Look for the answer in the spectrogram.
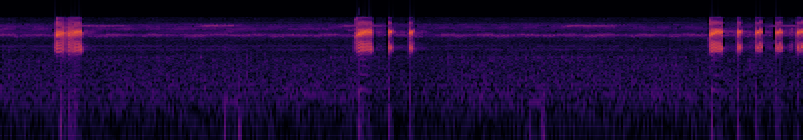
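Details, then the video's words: Small-headed treefrog advertisement calls: three high, creaky bursts, each a longer note followed by quick short clicks, the last with four clicks, separated by quiet gaps over a faint steady high hum. "advertisement calls Dendropsophus microcephalus"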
